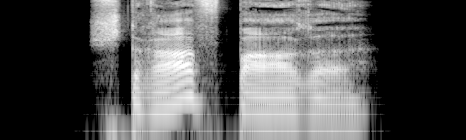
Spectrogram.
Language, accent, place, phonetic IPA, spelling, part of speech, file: German, Germany, Berlin, [ˈʃtʁaːfbaːʁə], strafbare, adjective, De-strafbare.ogg
- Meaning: inflection of strafbar: 1. strong/mixed nominative/accusative feminine singular 2. strong nominative/accusative plural 3. weak nominative all-gender singular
